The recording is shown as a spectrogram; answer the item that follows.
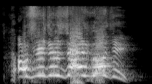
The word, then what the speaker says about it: Auf Wiedersehen Monty: Auf Wiedersehen, Monty! Tak się mówi po niemiecku, bo to trzeba tak zaakcentować i trzeba tak twardo powiedzieć, więc bohaterem dzisiejszego odcinka jest Auf Wiedersehen, Monty!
